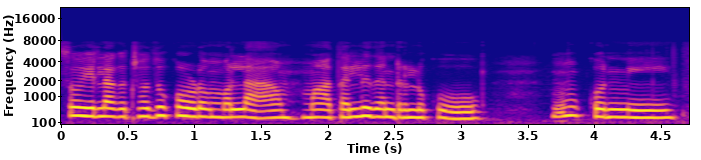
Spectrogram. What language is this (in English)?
Telugu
